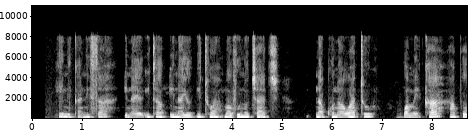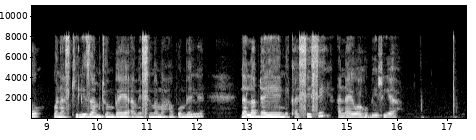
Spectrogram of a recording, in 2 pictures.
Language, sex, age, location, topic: Swahili, female, 18-24, Mombasa, government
